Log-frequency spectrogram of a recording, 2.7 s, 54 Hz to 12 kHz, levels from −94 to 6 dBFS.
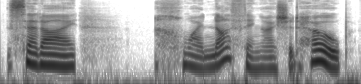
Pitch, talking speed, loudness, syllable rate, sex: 185 Hz, 155 wpm, -17 LUFS, 4.5 syllables/s, female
